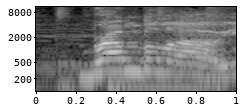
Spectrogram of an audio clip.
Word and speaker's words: Brumbelow: Brumbelow, yes.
